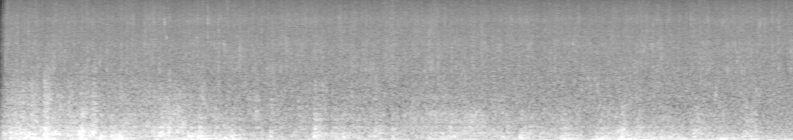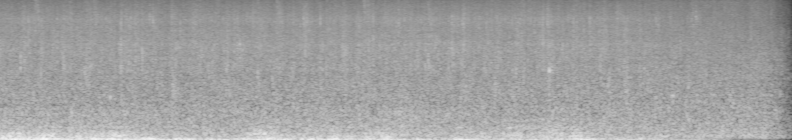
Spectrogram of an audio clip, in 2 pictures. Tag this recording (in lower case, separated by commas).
thunder, water, thunderstorm, rain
